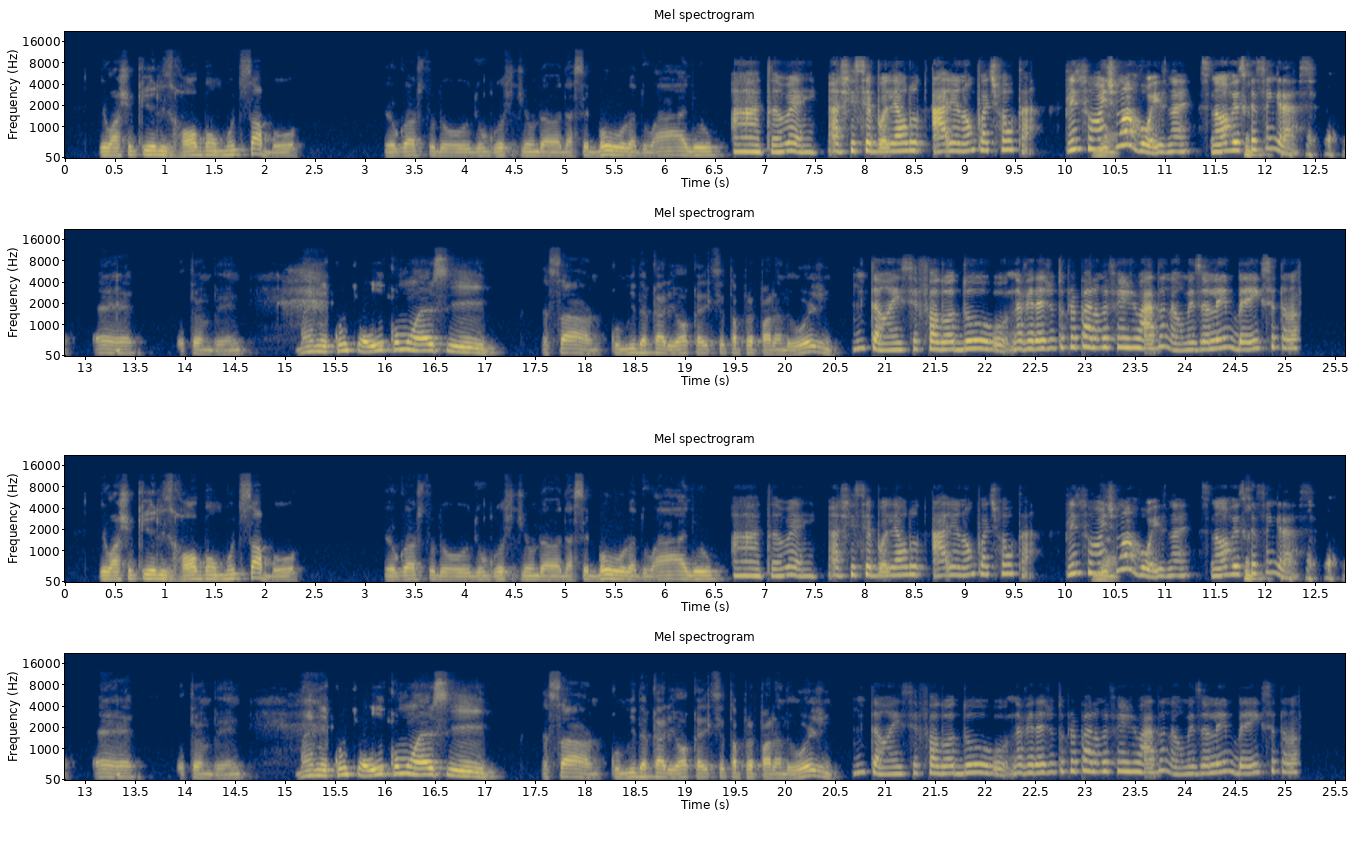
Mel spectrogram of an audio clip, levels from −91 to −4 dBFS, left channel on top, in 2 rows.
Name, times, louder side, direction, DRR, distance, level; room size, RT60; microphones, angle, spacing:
voice 1, 0.3-2.3 3.2-6.6 10.3-10.5 11.8-12.7 13.1-13.5 14.1-14.6 15.1-17.1 17.6-20.5, right 1 dB, 15° right, 1.8 m, -26 dB
voice 2, 6.7-9.7 10.0-12.5 15.0-15.4 20.7-25.2, left 5 dB, 55° left, 0.6 m, -25 dB
head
